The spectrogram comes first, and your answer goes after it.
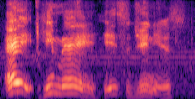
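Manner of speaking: ordinary talk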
